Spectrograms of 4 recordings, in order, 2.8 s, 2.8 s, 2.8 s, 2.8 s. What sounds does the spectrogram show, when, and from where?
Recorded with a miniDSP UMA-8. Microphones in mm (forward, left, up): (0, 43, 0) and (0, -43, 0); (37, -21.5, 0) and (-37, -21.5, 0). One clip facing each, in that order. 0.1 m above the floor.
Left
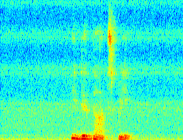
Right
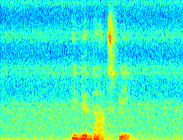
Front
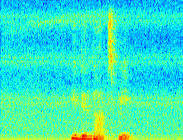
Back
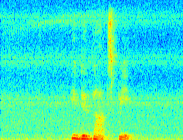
1.1 s a woman speaking: 50° left, 2.5 m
